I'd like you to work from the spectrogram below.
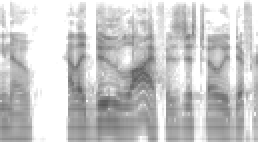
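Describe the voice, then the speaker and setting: Speaking at a moderate pace with an American accent, a man has a medium pitch and ordinary pitch variation on a very clean recording with a silent background. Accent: strong country. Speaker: podcast co-host. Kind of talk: casual chat.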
